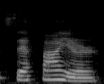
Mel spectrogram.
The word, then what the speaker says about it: sapphire: 영어로는 sapphire, sapphire, sapphire. 자, 강세가 앞에 있습니다. sapphire. 그리고 ph 발음을 해줍니다. f 발음을 합니다.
